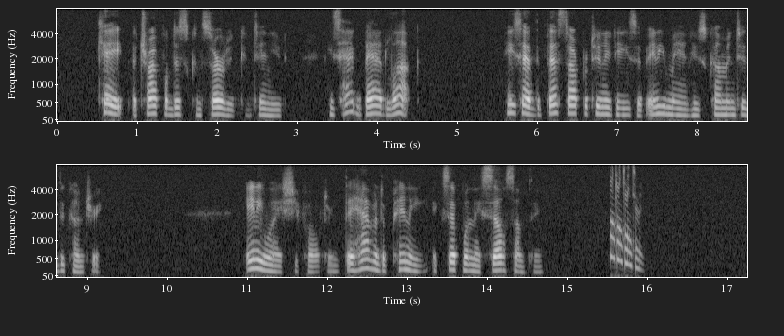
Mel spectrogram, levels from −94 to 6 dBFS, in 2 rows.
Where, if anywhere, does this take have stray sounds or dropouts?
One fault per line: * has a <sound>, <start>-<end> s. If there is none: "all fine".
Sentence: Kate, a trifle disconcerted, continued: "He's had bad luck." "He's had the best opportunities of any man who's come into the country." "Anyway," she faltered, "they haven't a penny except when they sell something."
* has a chirp, 15.5-16.0 s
